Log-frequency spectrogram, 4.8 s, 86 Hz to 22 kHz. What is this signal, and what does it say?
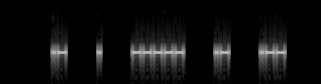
Morse code, heard as a keyed tone, about 31 wpm, spaced as for 14 wpm, 700 Hz. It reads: AE0AW
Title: USA Call Signs - 5 Characters - 4x Character Spacing - 30wpm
